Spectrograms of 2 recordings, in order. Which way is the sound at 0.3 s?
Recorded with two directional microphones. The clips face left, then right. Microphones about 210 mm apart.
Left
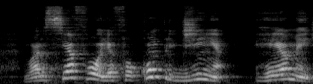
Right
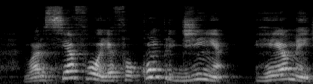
5° left (ahead or behind).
